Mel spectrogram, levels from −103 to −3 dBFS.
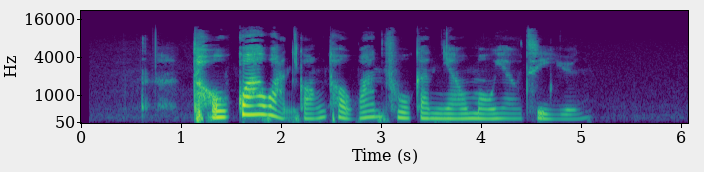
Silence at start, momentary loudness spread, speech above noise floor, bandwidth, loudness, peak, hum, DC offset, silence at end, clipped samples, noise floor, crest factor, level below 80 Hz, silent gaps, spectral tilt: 1.15 s; 19 LU; 52 dB; 11 kHz; -24 LUFS; -2 dBFS; none; under 0.1%; 1.1 s; under 0.1%; -76 dBFS; 24 dB; -64 dBFS; none; -6 dB/octave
